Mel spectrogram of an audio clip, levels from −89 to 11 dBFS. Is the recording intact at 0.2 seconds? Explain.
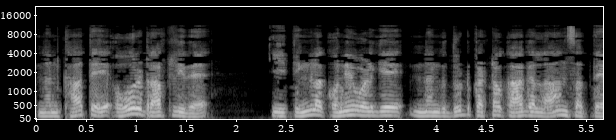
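No. At 0.2 s the speech carries the heavy damage that runs through the whole clip, likely from HE-AAC compression. Treble is rebuilt from copied lower bands, so s sounds turn gritty and lispy. Nothing reaches above 11 kHz, which fits a bitrate around 12 kbps.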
